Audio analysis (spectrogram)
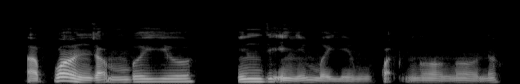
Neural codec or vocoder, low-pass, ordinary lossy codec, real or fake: none; 7.2 kHz; AAC, 48 kbps; real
